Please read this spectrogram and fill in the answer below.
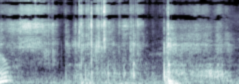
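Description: Trading-card booster packs' foil wrappers crinkling as they are picked up and handled, with one sharper knock about three-quarters of the way through.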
